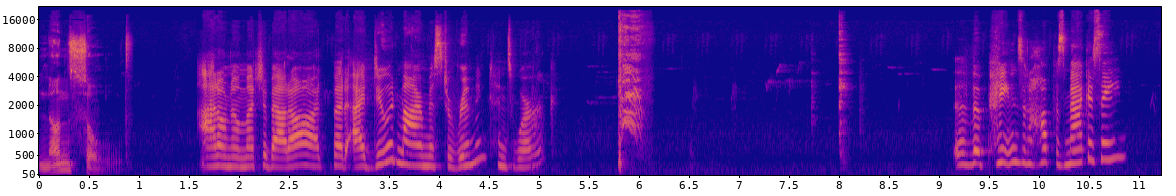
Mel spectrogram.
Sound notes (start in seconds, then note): 5.8 charlie coughs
